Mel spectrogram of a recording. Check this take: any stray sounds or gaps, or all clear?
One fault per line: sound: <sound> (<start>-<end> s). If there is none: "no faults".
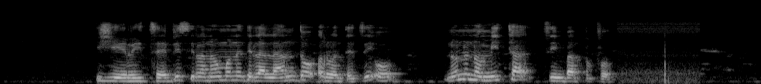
sound: thud (6.6-6.9 s)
